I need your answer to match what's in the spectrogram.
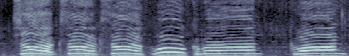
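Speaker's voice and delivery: high, very loud holler with a drawn-out end; dad's cattle call. Shown as a demonstration. Wife repeats her dad's cattle call, hollered high. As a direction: call the cows in from all over the place. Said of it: "my dad always said".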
